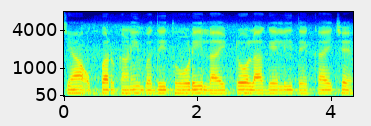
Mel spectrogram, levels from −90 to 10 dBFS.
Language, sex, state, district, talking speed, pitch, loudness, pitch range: Gujarati, male, Gujarat, Gandhinagar, 140 wpm, 115 Hz, -19 LUFS, 115-120 Hz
